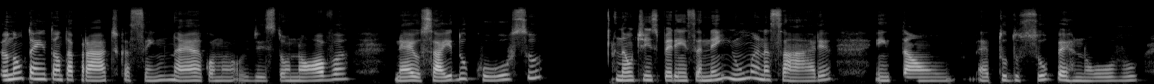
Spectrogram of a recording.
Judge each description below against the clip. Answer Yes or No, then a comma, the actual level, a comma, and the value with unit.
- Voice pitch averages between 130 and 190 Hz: Yes, medium, 185 Hz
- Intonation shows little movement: No, average, 3.4 semitones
